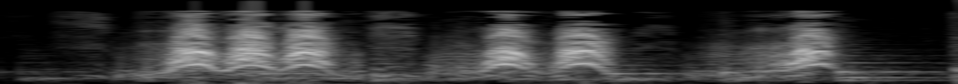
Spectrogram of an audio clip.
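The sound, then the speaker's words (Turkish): A dog, Karabaş, barks six times in quick bursts in a back garden, three in a rapid run, then a pair, then a single bark, each loud and harmonic with a slightly rough edge. No one speaks. “Sonra onun sesini duydum.”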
